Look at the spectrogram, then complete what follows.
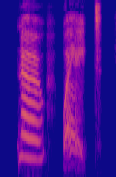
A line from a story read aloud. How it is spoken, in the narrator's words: he cried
